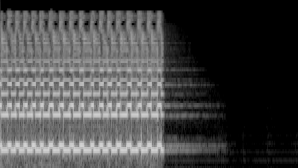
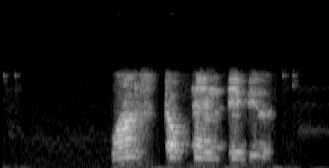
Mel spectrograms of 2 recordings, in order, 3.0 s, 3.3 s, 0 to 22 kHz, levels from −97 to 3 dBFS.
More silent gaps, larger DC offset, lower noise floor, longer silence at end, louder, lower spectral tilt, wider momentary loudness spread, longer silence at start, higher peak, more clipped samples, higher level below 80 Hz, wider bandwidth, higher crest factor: neither; neither; about the same, -86 dBFS vs -83 dBFS; first, 1.35 s vs 0.6 s; first, -15 LUFS vs -29 LUFS; about the same, 1.5 dB/octave vs 1.5 dB/octave; second, 4 LU vs 13 LU; second, 0 s vs 1.15 s; first, -4 dBFS vs -10 dBFS; neither; first, -62 dBFS vs -78 dBFS; first, 16.5 kHz vs 4.2 kHz; second, 14 dB vs 22 dB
